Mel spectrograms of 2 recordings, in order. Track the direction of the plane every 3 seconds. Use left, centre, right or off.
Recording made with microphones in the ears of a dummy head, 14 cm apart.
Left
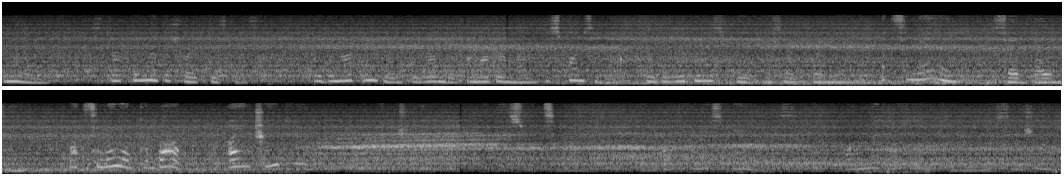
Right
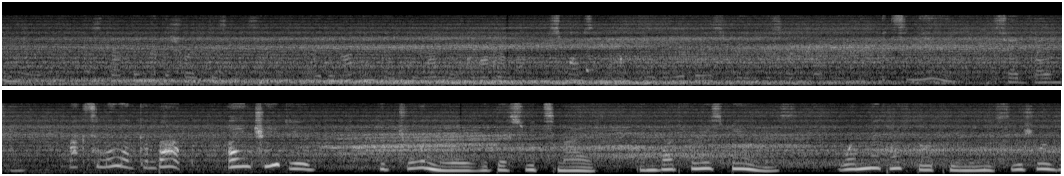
right, right, centre, left, left, left, left.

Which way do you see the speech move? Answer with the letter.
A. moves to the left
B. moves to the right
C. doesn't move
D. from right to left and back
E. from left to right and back
B.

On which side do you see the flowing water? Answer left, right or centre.
left.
